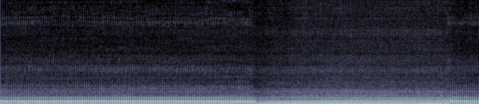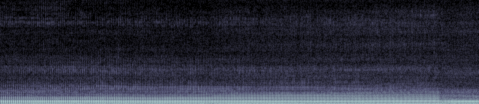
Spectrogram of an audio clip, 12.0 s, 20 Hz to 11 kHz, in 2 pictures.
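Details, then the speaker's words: Taotao DB17 125 pit bike, single-cylinder, under way: pitch rises and falls with throttle, with a coarse, uneven edge; running rough, cause unclear. "my bike sounds so freaking bad right now do you hear that"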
